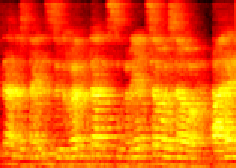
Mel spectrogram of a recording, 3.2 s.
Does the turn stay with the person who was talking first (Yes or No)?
Yes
